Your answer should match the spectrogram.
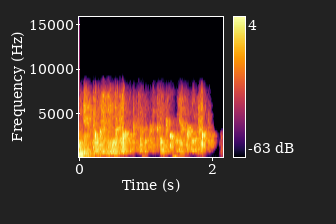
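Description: Audience applauding, a dense patter of many hands clapping that stops abruptly near the end.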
